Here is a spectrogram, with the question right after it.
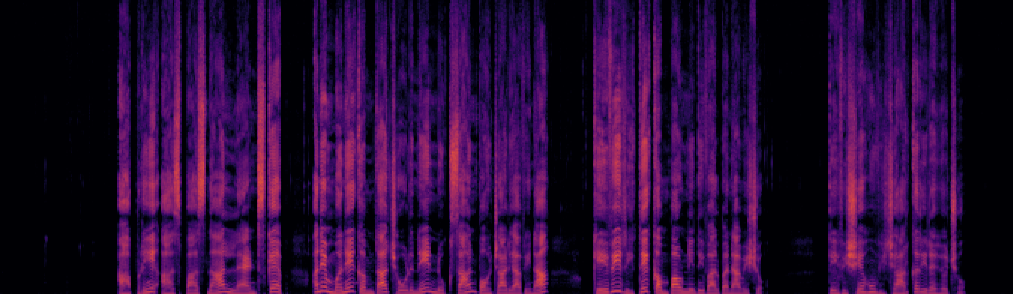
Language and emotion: Gujarati, fearful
